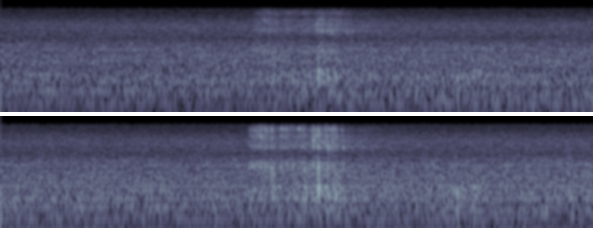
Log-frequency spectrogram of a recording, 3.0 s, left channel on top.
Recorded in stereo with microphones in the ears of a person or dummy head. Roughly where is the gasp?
Right.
